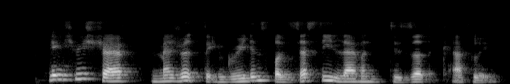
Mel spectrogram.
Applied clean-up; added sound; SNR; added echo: neural mask model DeepFilterNet 3.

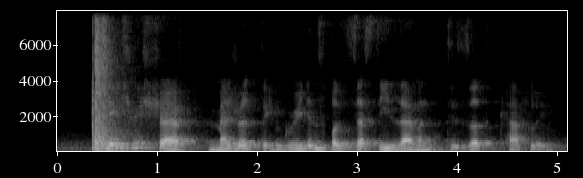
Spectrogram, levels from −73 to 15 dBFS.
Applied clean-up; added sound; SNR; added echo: none; Explosion; 5 dB; reverberation time 1.3 s.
